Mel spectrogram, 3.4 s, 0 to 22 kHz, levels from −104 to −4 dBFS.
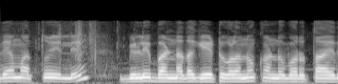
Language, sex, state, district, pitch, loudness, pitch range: Kannada, male, Karnataka, Bidar, 155 Hz, -14 LUFS, 155-165 Hz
